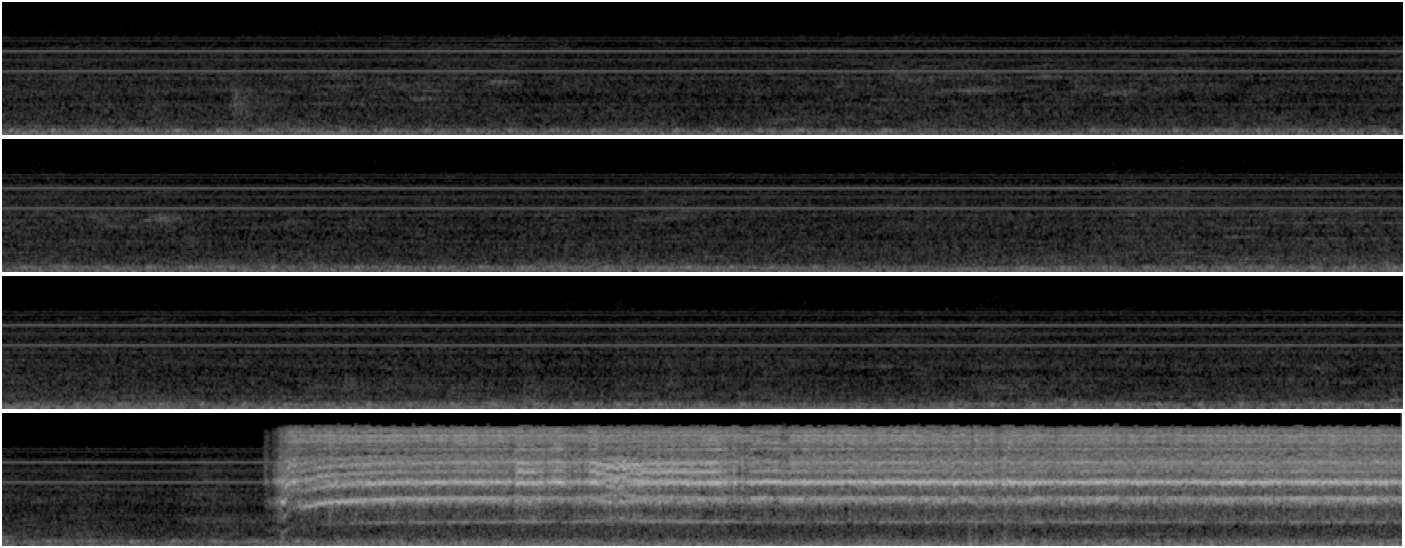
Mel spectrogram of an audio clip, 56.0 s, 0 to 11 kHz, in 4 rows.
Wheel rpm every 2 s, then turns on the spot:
0, 0, 0, 0, 0, 0, 0, 0, 0, 0, 0, 0, 0, 0, 0, 0, 0, 0, 0, 0, 0, 0, 60, 160, 160, 160, 160, 160.
none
